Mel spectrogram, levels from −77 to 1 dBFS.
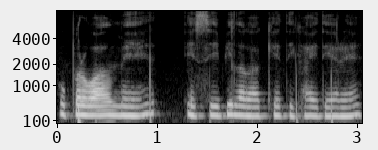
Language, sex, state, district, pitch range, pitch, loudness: Hindi, female, Arunachal Pradesh, Papum Pare, 185-200 Hz, 190 Hz, -20 LUFS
